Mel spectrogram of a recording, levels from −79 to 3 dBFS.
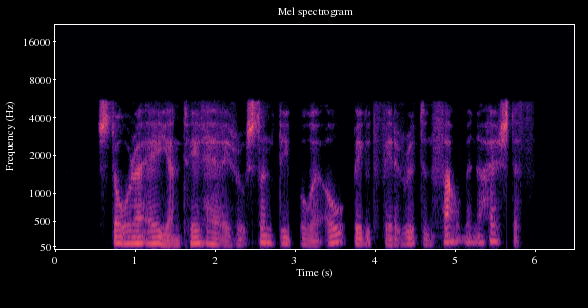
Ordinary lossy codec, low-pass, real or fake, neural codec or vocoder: Opus, 32 kbps; 5.4 kHz; fake; codec, 16 kHz, 0.4 kbps, LongCat-Audio-Codec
